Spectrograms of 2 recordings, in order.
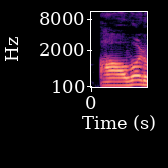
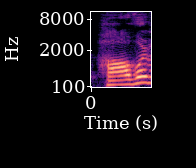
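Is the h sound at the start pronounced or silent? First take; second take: silent; pronounced. First: The word begins with a vowel, no h. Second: The word begins with an audible h sound. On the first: The speaker calls it right. "यहां पर एच silent होता है" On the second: The speaker calls it wrong. "आवर हावर नहीं बोलते हैं"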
